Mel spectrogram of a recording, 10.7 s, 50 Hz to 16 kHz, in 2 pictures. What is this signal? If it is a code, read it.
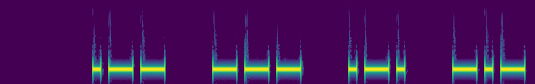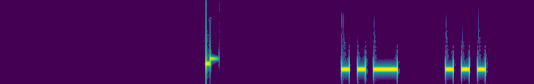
Morse code, heard as a keyed tone, about 15 wpm, spaced as for 11 wpm, 700 Hz. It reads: WORK US
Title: 2x Character Spacing - Top 200 Words - 15wpm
